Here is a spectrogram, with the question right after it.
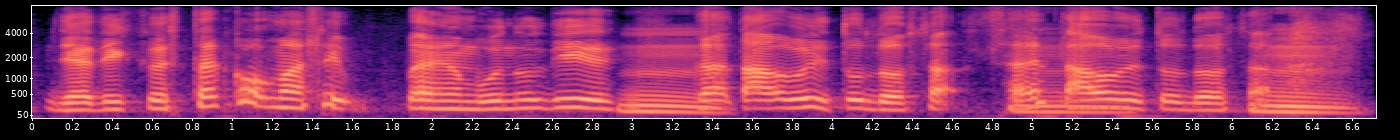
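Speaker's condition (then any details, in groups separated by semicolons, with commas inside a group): Cerebral palsy; from birth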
